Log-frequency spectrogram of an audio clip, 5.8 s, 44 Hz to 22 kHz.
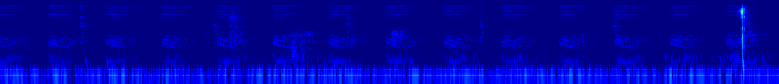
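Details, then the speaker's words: Brand-new Schumacher SC1281 battery charger plugged into the wall, not connected to any battery: faint whine swelling and fading about twice a second, on and on; owner finds it abnormal, cause unknown. "it makes this woo woo woo woo woo forever without even being plugged into anything or hooked up to"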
